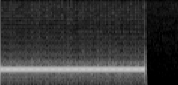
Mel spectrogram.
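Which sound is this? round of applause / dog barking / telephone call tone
telephone call tone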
